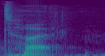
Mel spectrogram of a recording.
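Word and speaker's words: (T_T)b: They say it's called Tut. Tut.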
